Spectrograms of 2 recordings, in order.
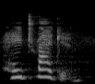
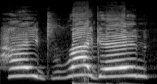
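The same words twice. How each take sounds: First: High, hushed little call; tiny, careful, quiet voice; very soft whisper. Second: High, very loud, drawn-out yell; slow bellowed call, every word stretched; full-out shout. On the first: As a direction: call softly so as barely to disturb a sleeper. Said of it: "Elizabeth whispered very softly". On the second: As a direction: holler as loud as you can into a sleeper's ear. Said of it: "she shouted as loud as she could". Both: A narrator's reading.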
